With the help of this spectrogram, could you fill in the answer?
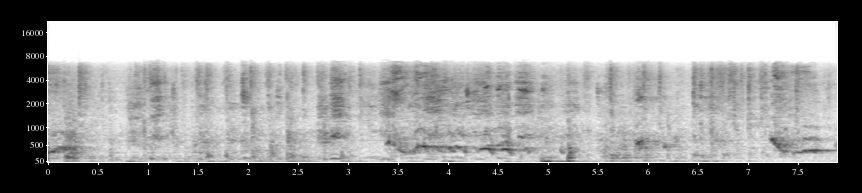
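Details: Pug playing indoors with a balloon; several thin whining tones that slide up and down, mixed with rustling and thumping from the balloon play in a small room, with brief human speech.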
